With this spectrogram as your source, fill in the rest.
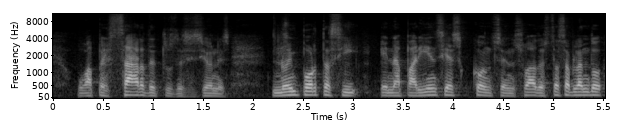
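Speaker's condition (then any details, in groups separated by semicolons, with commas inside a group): No condition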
